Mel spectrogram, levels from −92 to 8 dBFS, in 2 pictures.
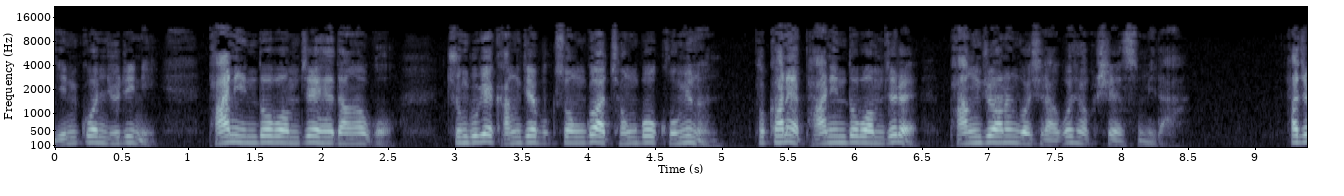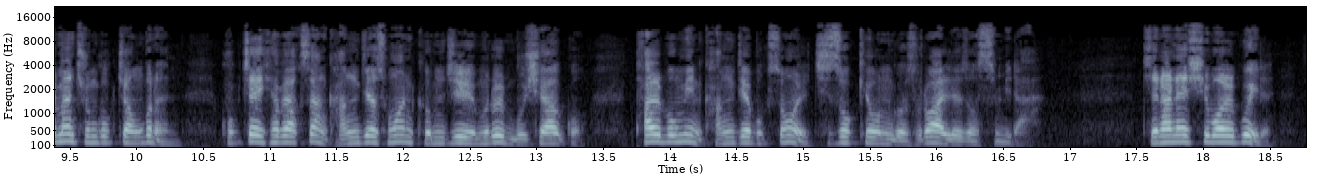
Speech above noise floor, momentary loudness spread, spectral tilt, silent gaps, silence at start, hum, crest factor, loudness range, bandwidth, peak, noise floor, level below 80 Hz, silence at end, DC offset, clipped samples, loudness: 43 dB; 13 LU; -4 dB/octave; none; 0 s; none; 24 dB; 3 LU; 13 kHz; -4 dBFS; -70 dBFS; -68 dBFS; 0.3 s; under 0.1%; under 0.1%; -26 LUFS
